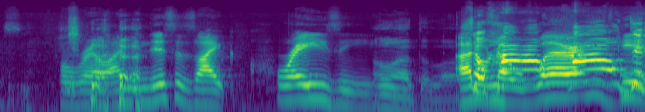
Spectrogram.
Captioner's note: laughing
